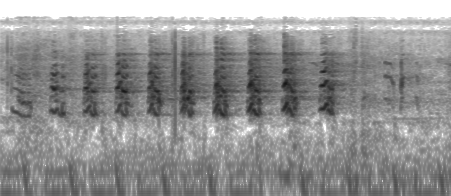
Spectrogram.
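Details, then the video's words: Domestic male turkeys kept apart from the females give a gobbling series: about nine rapid, rattling bursts in roughly three seconds, each loud and broad, over a low steady hum. "WHAT THE MALE TURKEYS DO WHEN THEY ARE SEPATED FROM FEMALES?????"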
